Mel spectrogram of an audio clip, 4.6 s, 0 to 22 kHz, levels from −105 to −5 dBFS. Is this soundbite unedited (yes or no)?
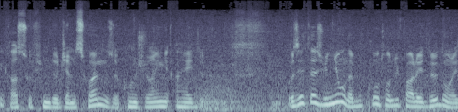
yes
